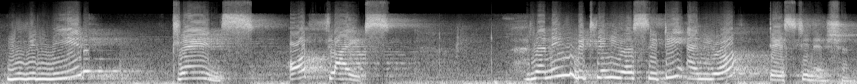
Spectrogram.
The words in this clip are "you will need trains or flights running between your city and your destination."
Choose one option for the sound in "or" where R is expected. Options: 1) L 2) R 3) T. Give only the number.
2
